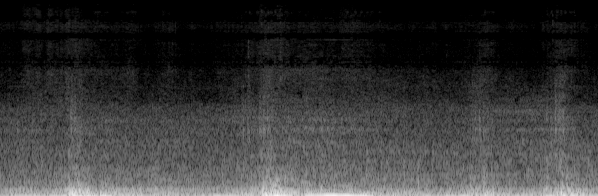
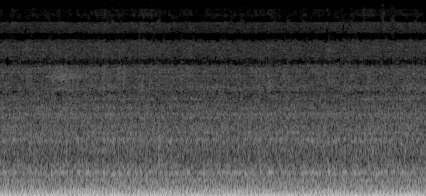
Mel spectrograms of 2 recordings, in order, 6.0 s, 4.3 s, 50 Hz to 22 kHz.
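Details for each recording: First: Audi A4 idling, lurching and sagging unevenly, dipping almost to a stall every couple of seconds before catching, eventually cutting off; throttle response also rough; rough idle nearly stalling. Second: Audi A4 with an ongoing rough-idle and stalling problem, cause unknown after many parts were changed; low, even rumble with a steady firing beat and no stumbles or misses; idling smoothly at this moment.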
